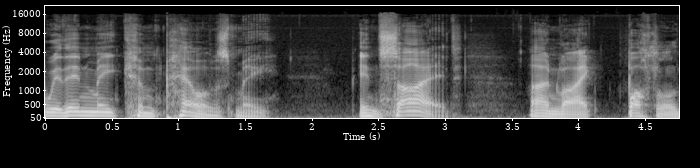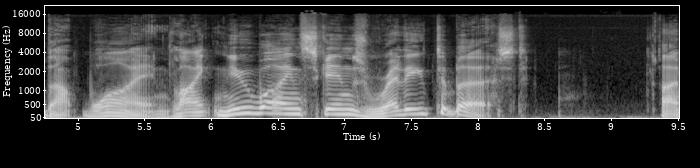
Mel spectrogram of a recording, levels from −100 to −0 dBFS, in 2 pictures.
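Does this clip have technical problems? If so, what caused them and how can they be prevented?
No, nothing stood out as a technical problem on listening to this speech clip.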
